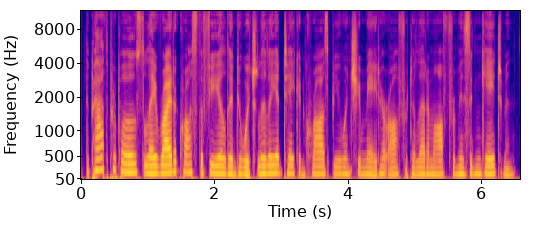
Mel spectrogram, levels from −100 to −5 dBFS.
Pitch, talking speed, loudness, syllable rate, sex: 150 Hz, 235 wpm, -19 LUFS, 5.6 syllables/s, female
